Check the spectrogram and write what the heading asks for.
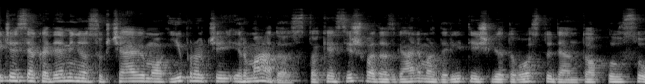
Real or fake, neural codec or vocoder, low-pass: real; none; 14.4 kHz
